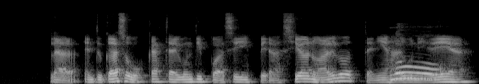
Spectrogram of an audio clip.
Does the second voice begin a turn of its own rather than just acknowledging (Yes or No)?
Yes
